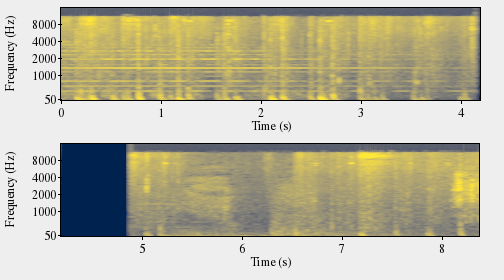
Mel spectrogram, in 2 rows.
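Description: Horse hooves galloping in Red Dead Redemption 2, a steady fast clip-clop of strikes running for several seconds, broken by a brief dropout, then resuming more loosely with a voice speaking over the rhythm.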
